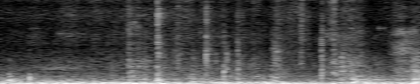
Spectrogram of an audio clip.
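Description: Escalator running: a steady low rumble from its moving steps and drive.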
